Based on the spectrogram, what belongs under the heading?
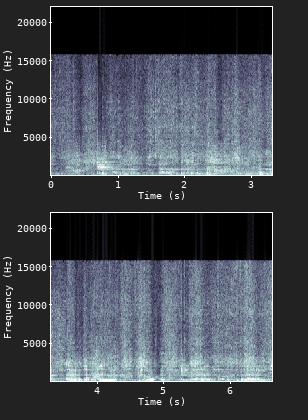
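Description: Spices, green chilies and garlic frying in oil in a large cooking pot, sizzling and bubbling unevenly as a long ladle stirs them.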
